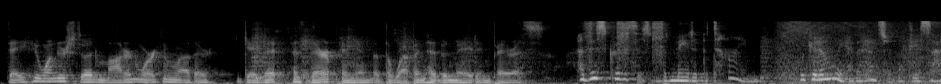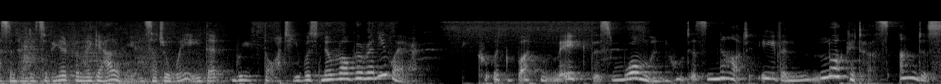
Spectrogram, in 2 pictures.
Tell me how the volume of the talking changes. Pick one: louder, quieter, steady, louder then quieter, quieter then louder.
steady.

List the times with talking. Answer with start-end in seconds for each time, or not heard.
0.1-18.7.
